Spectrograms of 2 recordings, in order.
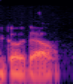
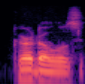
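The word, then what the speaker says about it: Gödel: i keep on saying godel it's actually pronounced girdle and i know that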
